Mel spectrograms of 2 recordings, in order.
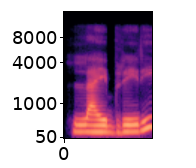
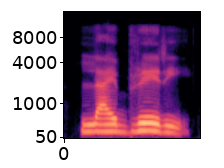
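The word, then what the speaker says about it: library: हिंदी में हम भले ही इसे लाइब्रेरी कह देते हैं, लेकिन इंग्लिश में इसकी सही आवाज है लाइब्रेरी। बीच वाले र पर ध्यान देना है।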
